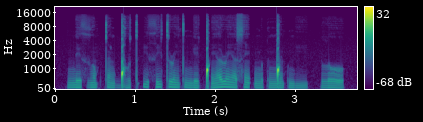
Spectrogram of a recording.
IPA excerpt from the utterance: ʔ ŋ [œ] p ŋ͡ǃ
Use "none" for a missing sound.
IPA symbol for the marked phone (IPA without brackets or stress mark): œ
